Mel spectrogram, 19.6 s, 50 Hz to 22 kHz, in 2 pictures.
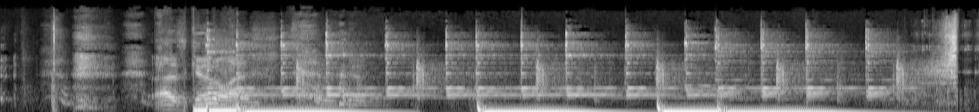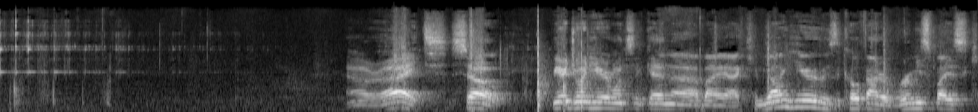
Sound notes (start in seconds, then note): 1.9 techno music; 9.6 ice rattles in glass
